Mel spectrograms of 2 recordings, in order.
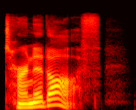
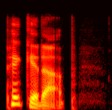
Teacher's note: The final consonant of one word connects to the first vowel of the next word. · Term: linking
